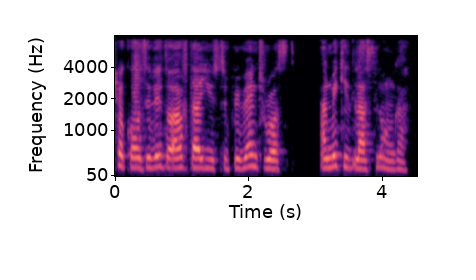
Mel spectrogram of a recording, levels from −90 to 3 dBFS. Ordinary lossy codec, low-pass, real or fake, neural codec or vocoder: AAC, 48 kbps; 7.2 kHz; fake; vocoder, 44.1 kHz, 128 mel bands, Pupu-Vocoder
